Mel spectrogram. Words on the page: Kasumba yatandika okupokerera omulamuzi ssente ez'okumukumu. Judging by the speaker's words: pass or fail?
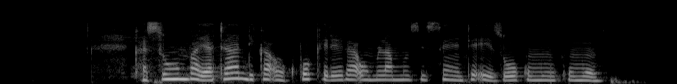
pass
